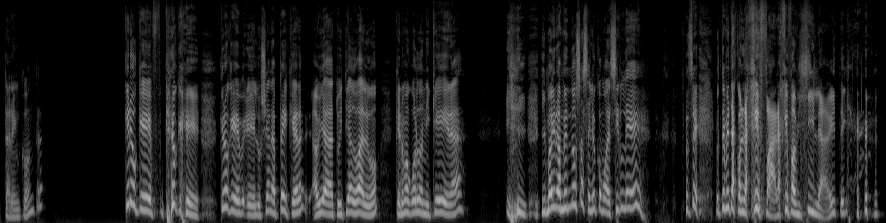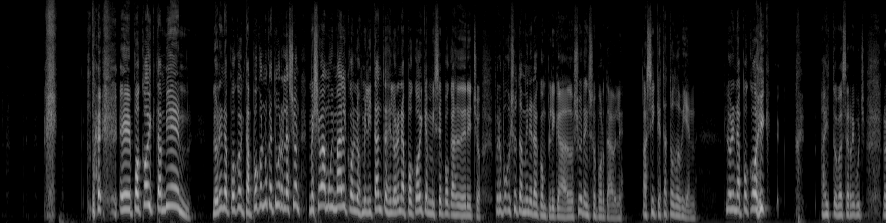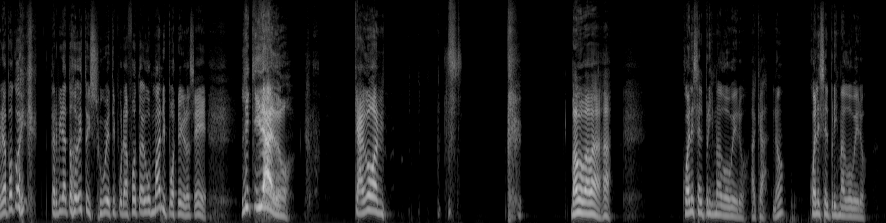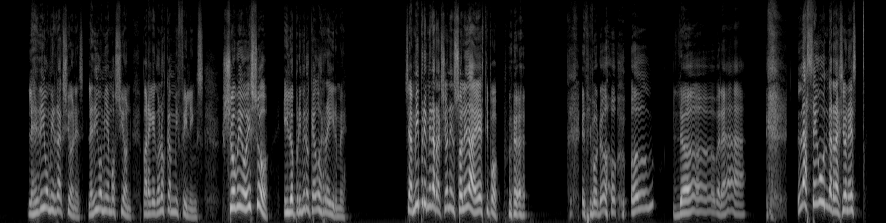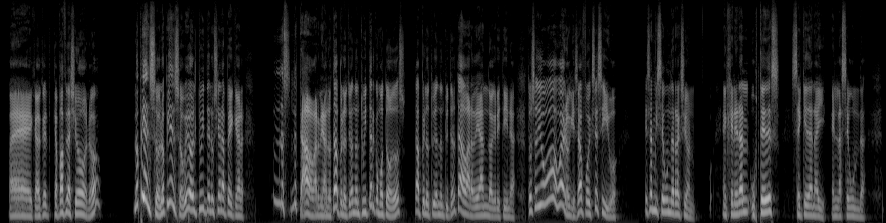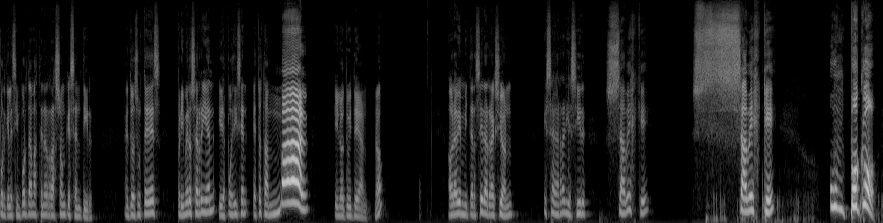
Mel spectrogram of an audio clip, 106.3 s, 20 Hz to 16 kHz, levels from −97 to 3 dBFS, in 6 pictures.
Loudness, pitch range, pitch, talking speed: -35 LUFS, 155-235 Hz, 190 Hz, 145 wpm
